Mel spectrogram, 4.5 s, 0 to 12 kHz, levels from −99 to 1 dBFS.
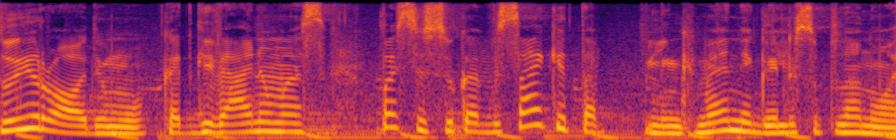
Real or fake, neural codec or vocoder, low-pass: real; none; 10.8 kHz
